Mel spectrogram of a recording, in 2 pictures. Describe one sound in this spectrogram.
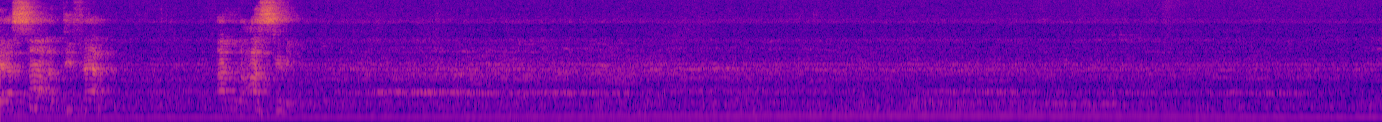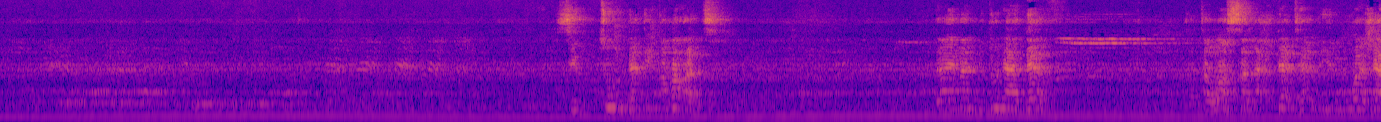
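Faint stadium crowd noise plays steadily from a television.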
